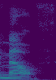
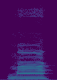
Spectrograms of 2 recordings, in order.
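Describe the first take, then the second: First: It is said in a standard American accent. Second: It is said in a Pittsburghese accent.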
